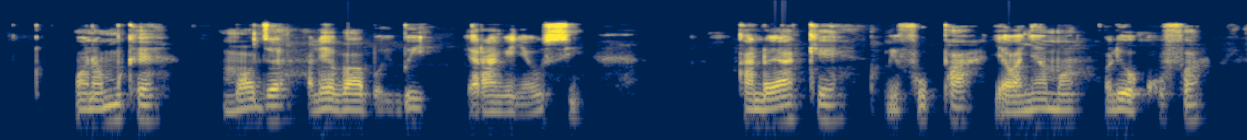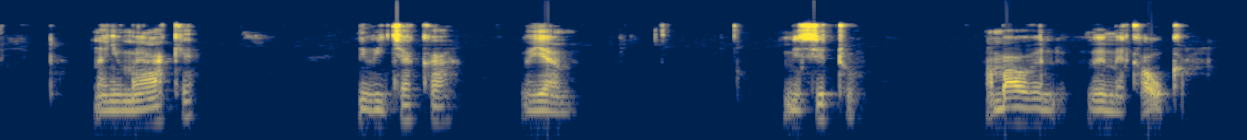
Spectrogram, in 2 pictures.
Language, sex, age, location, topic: Swahili, male, 25-35, Kisii, health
